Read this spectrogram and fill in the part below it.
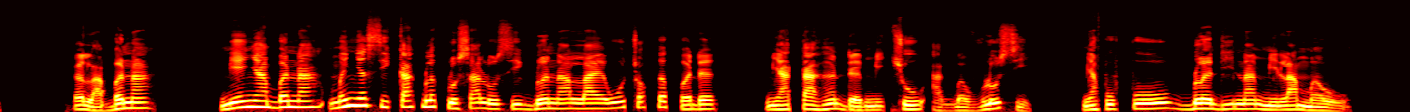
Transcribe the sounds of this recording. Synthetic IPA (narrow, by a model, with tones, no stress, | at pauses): ɛ˦la̰˨bɛ˦nã˦ | mĩ˨e˨ɲã˦bɛ˦nã˦mɛ̃˦ɲɛ̃˦si˨ka˦k͡plɛ˦k͡plo˨sa˦lo˨si˨ɡ͡blɛ̃˦nã˦la˦ɛ˦wo˦t͡ʃɔ˦kɛ˦fɛ˨ɖɛ˦ | mĩ˨a˨t̪a˨ɦɛ̃˦ɖɛ˨mĩ˨t͡ʃo˦a̰˨ɡ͡bɛ˨vlo˦sḭ˨ | mĩ˨a˨fo˨fo˦wo˦ɡ͡blɛ̃˦ɖi˦nã˦mĩ˨la˦mɛ̃˨wo̰˨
